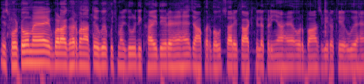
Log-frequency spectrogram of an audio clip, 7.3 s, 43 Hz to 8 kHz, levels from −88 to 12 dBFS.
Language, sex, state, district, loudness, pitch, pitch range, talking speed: Hindi, male, Jharkhand, Deoghar, -18 LUFS, 130 Hz, 125-140 Hz, 230 wpm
